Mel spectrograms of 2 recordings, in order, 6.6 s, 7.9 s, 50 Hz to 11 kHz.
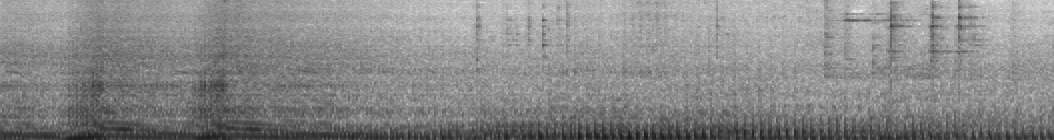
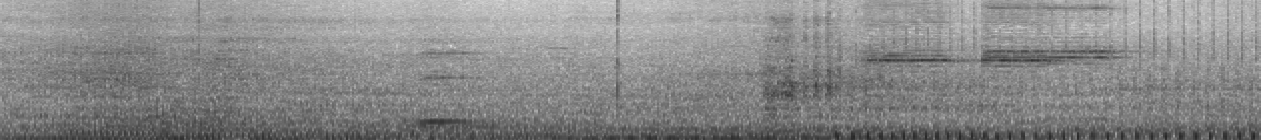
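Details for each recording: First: Yamaha R15 V3 after repair of a top-end tik-tik noise: two sharp throttle blips, then smooth, steady idle with no ticking; engine now quiet. Normal running. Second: Yamaha R15 V3 motorcycle at idle: a light, quick ticking over a steady low putter; mechanic first suspects loose rockers, unconfirmed; engine ticking at idle.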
